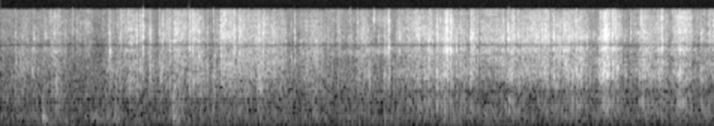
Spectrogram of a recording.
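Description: Sparkly wrapping tissue paper rustling and crinkling as it is handled and trimmed with small scissors, in irregular small crackles.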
